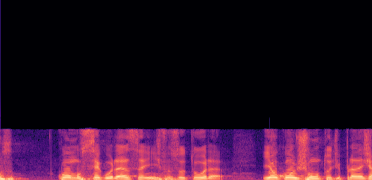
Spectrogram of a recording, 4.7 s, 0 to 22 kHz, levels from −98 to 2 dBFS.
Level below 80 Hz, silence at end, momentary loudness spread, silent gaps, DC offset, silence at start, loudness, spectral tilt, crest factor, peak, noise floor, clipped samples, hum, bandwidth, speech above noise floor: -50 dBFS; 0 s; 9 LU; none; under 0.1%; 0 s; -12 LUFS; -7.5 dB/octave; 12 dB; 0 dBFS; -42 dBFS; under 0.1%; none; 6.6 kHz; 31 dB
